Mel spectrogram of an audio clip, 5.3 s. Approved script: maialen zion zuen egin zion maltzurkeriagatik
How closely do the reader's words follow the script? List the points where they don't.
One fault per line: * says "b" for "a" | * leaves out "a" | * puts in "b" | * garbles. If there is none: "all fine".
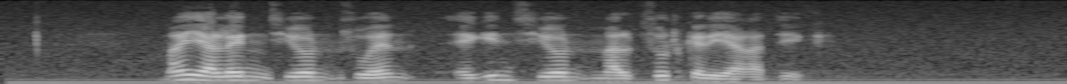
all fine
